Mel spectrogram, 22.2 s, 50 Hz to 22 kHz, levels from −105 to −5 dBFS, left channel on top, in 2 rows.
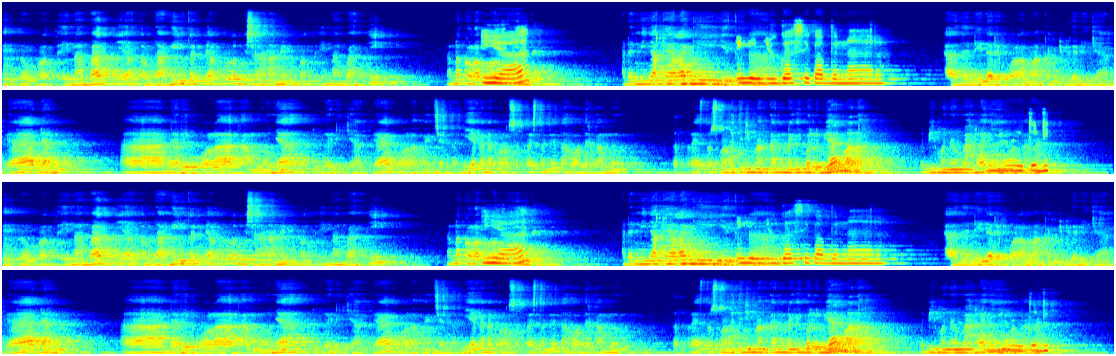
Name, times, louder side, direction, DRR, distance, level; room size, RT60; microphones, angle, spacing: voice 1, 0.0-3.8 4.4-5.4 6.2-7.7 9.4-11.7 12.3-17.3 18.0-19.8 20.3-21.5, equal, 15° left, 3 dB, 6.0 m, -34 dB
voice 2, 4.8-5.3 7.3-8.8 21.0-21.6, left 3 dB, 90° left, 12 dB, 1.4 m, -27 dB
26.5 x 24.5 x 8.4 m, 1.2 s
head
